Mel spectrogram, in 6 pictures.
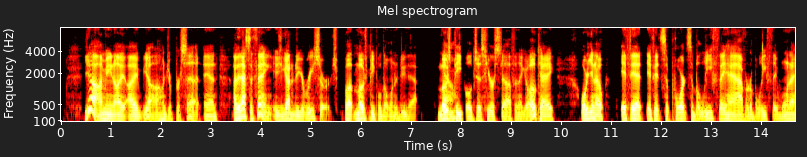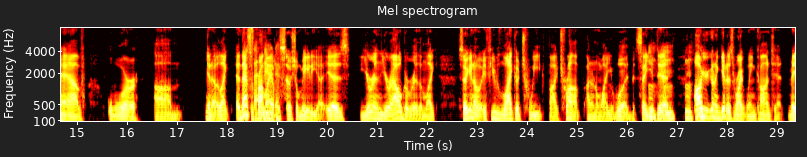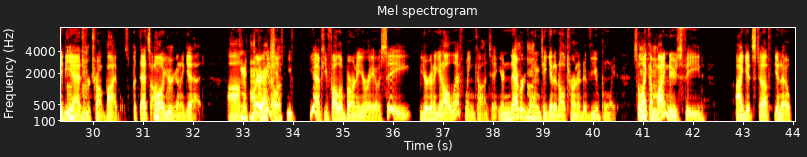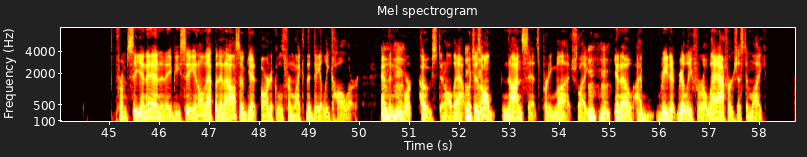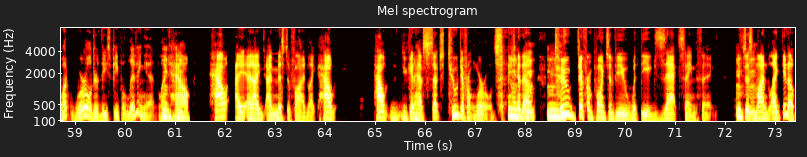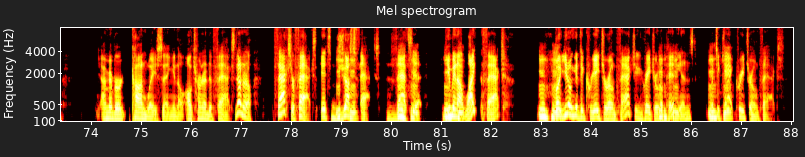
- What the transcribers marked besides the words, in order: tapping; laughing while speaking: "you know?"; stressed: "just"; scoff
- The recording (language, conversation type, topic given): English, unstructured, What is your view on fake news and how it affects us?
- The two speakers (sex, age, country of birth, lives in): female, 40-44, United States, United States; male, 65-69, United States, United States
